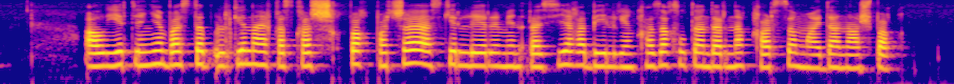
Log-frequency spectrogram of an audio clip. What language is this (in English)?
Kazakh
